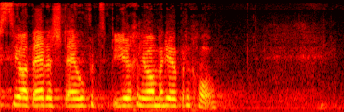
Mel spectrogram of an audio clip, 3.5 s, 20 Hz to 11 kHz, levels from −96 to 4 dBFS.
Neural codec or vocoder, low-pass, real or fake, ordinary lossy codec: none; 9.9 kHz; real; Opus, 32 kbps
